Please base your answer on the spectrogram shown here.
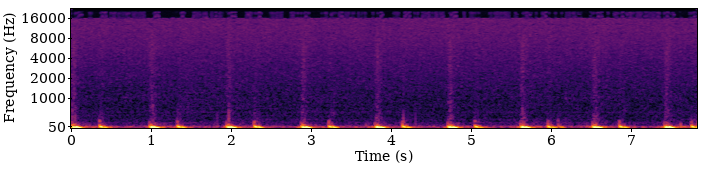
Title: Hardcore Rider Mountain (heartbeat sound)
